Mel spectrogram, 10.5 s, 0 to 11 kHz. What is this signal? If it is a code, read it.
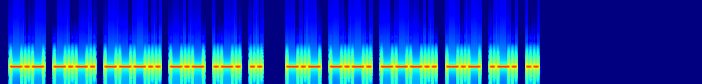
Morse code, heard as a keyed tone, about 22 wpm, 700 Hz. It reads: KC8KRI KC8KRI
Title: USA Call Signs Repeated 3x 22wpm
